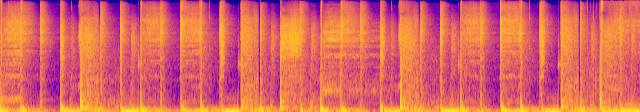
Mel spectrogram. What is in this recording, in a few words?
Industrial A, alternative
